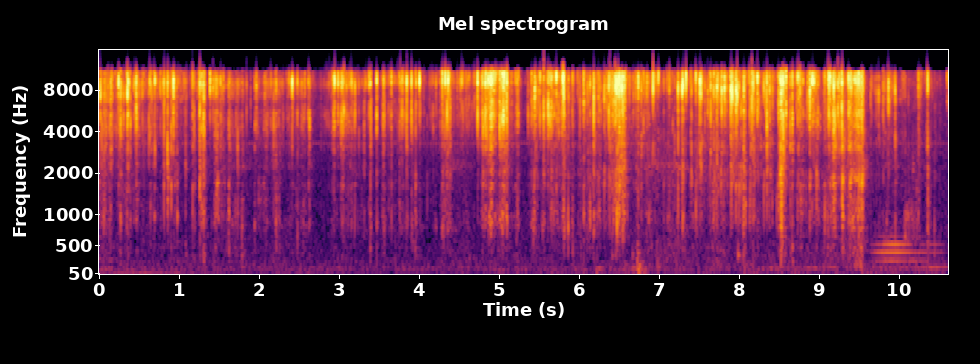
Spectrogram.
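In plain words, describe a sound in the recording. Plastic wrapper crinkles loudly and rustles close by.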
